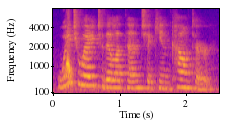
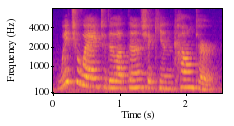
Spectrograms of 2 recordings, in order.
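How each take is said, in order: Both takes have the same delivery.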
